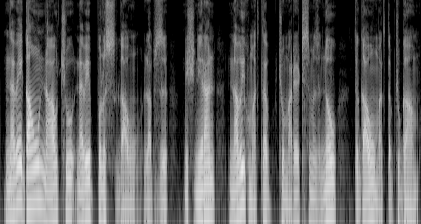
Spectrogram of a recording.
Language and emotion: Kashmiri, neutral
